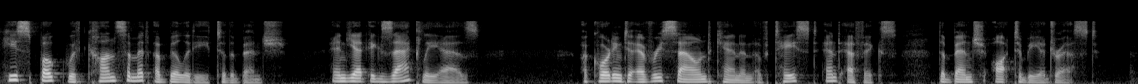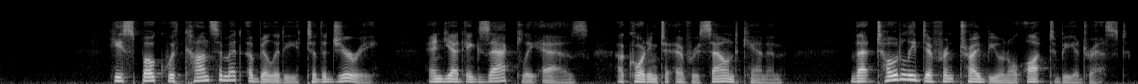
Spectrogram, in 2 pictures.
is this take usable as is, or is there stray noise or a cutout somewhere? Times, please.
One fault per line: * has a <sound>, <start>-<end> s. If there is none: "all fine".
all fine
